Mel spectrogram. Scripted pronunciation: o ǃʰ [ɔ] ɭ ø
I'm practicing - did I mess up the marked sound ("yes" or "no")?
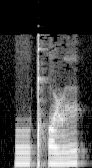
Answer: no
